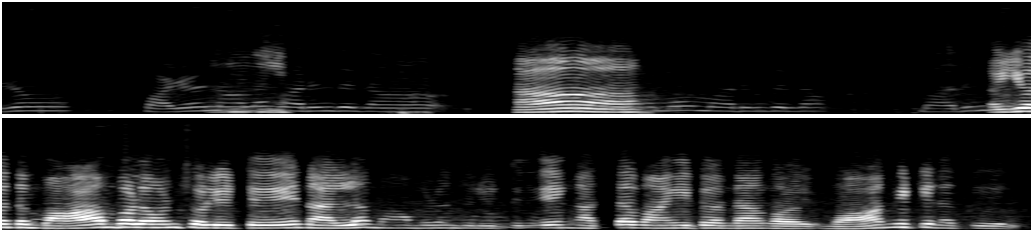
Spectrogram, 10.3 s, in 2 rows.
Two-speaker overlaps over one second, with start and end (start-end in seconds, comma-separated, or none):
none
